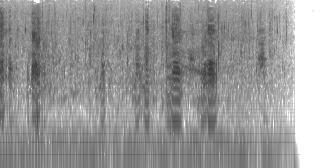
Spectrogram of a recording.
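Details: Several ducks swimming together on the water, alongside great white pelicans, give a brief run of scratchy quacks. Two louder calls stand out against softer ones before the sound cuts off abruptly.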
